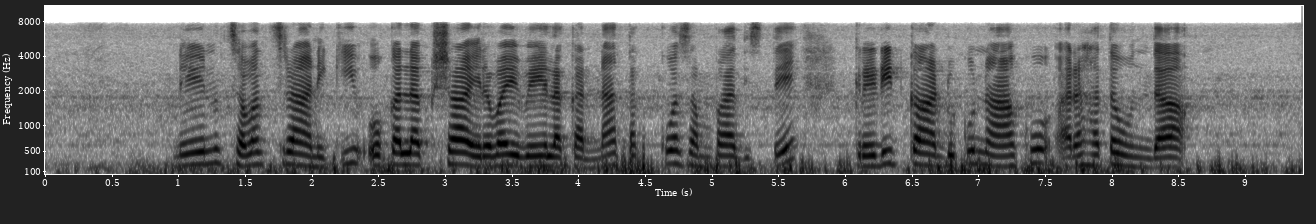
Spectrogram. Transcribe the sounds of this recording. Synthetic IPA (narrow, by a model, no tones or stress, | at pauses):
neːnusɐʋɐt̪sɾaːnikiʔɔkɐlɐkʂaiɾɐʋɐjʋɛːlɐkɐnːɐt̪ɐkːuʋɐsɐmpaːd̪ist̪e̞ːkɾeɖiʈkaːɾɖukunaːkuʔɐɾɐɦɐt̪ɐund̪aː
